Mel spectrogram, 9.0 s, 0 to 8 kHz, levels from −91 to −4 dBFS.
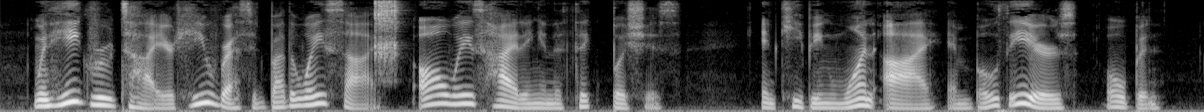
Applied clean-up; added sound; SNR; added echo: none; Ratchet, pawl / Percussion; 5 dB; none.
